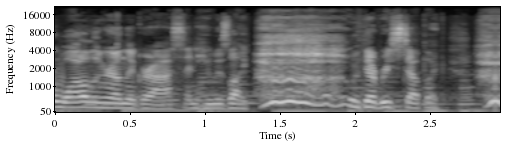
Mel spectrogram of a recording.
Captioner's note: another old man wheeze; old man wheeze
